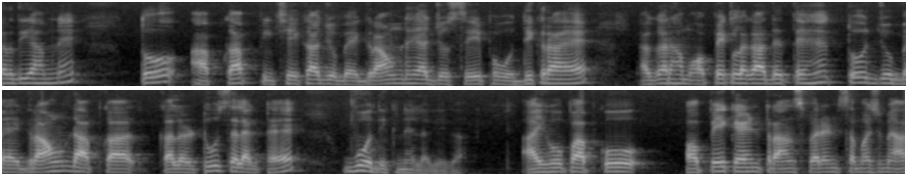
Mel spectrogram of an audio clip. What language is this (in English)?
Hindi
